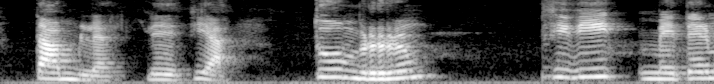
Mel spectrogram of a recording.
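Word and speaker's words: Tumblr: la tierra que antes sabes que se pronunciaba tumbler le decía tumbaron civil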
